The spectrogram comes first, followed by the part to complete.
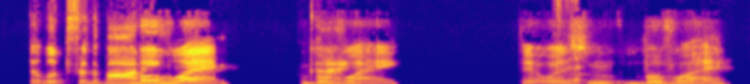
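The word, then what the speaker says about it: Beauvais: Monsieur Bouvert that looked for the body. Beauvoir.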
